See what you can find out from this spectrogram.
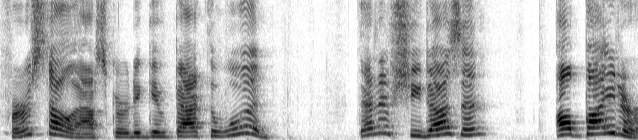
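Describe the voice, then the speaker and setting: A put-on character voice at a fairly slow pace, on a very clean recording with a silent background. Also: woman, high pitch for a woman. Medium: read story. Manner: mild, earnest.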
